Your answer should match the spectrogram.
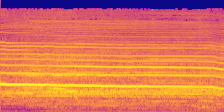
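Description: A male metal singer holding one long, high sung note, steady in pitch and sagging slightly near the end, over cheering from the crowd.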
